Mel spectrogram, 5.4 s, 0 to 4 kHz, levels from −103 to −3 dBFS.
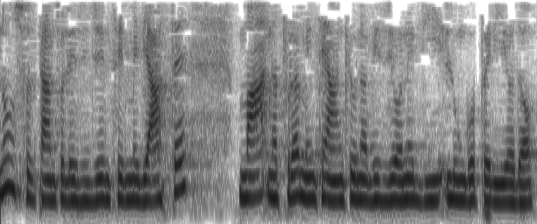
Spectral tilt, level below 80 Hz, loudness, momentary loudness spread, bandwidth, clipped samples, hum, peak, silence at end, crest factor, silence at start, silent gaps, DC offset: -12 dB/octave; -50 dBFS; -19 LUFS; 5 LU; 4 kHz; under 0.1%; none; -6 dBFS; 0 s; 12 dB; 0 s; none; under 0.1%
